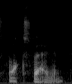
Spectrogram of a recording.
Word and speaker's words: Volkswagen: English, it is written as V-O-L-K-S wagon, Volkswagen, but it is pronounced as Volkswagen.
